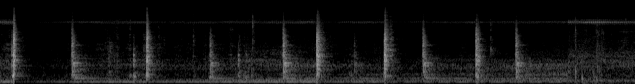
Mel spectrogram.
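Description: A series of about ten sharp, light clicks, roughly two a second at uneven spacing, stopping shortly before the end.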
